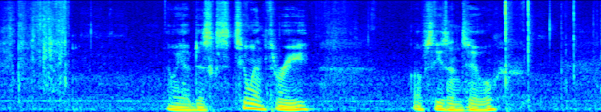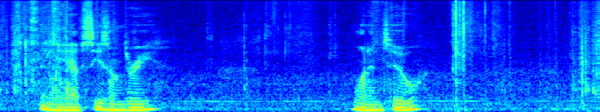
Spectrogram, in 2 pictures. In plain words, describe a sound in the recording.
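A cardboard disc case rustles and taps as it is handled.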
